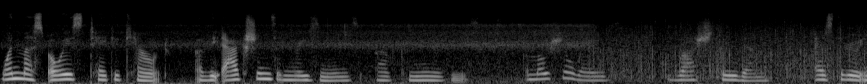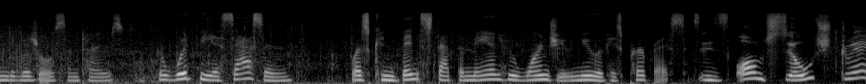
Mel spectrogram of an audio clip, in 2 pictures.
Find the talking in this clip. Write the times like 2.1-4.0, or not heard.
0.0-17.2.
